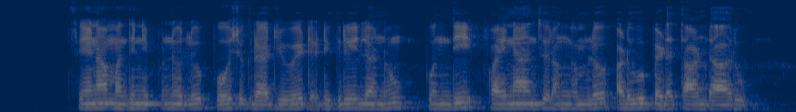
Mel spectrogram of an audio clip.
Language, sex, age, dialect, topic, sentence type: Telugu, male, 25-30, Southern, banking, statement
